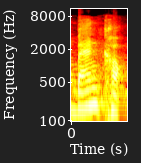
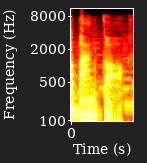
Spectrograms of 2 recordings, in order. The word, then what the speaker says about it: บางกอก: ดี ๆ มี คน มา บอก ว่า บาง กรอบ เนี่ย ต้อง ออก เสียง ว่า แบงค์ ตาม สำเนียง ฝรั่ง เนี่ย ไม่ มี ใคร เขา ทำ กัน หรอก ครับ เพราะ ว่า Bangkok มัน มา จาก คำ ว่า บางกอก ไม่ ใช่ ว่า บางกอก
